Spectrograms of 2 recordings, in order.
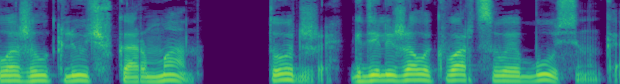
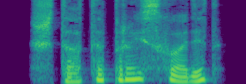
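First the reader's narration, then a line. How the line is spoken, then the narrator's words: Whisper. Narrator (Russian): шепнула охотница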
